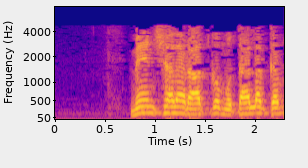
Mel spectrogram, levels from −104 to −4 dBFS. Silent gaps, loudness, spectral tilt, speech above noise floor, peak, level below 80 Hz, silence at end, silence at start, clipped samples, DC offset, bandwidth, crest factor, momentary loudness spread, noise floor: none; -16 LUFS; -11.5 dB/octave; 45 dB; -4 dBFS; -54 dBFS; 0 s; 0.75 s; under 0.1%; under 0.1%; 5 kHz; 12 dB; 5 LU; -60 dBFS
